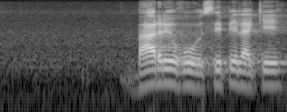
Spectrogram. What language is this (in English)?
Northern Sotho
